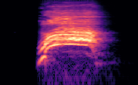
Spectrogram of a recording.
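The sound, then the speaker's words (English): A man lets out a single drawn-out scream lasting about a second, rising in pitch then holding, sounding slightly off-mic and roomy, with silence before and after. “That was me screaming not directly into the mic.”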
